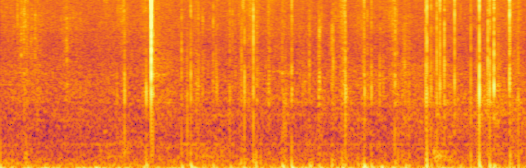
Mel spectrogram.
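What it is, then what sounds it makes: Plastic gel-bead eye mask. A pink gel-bead eye mask with a plastic cover lies flat while long red nails from both hands tap and scratch across it. Quiet, rapid crisp clicks and scratchy crinkling run continuously, with sharp bright ticks standing out over a soft low rumble.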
